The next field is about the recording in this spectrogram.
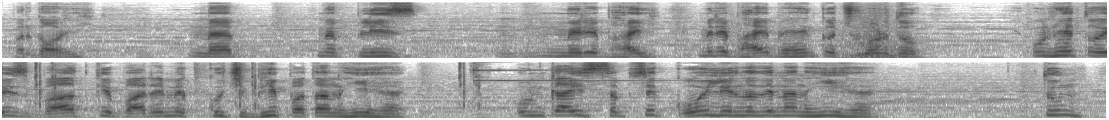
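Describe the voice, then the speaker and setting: A man voicing a guilt-ridden, protective young elder brother in a horror cartoon, pleading in a halting, melodramatic way. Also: high voice, close to an everyday voice. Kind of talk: Hindi horror cartoon voice acting. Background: music.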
